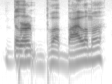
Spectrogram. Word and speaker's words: Bielema: Bielamila? Is that how you say it? – Bielema? – Whatever.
